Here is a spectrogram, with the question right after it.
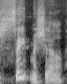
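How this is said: The name is said with an American accent. "the American way"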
